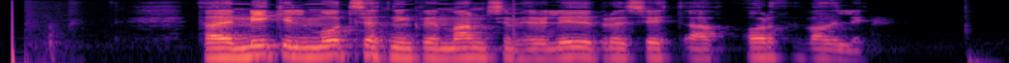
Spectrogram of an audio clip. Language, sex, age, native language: Icelandic, male, 50-59, Icelandic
